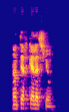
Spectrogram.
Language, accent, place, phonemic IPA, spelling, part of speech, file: French, France, Lyon, /ɛ̃.tɛʁ.ka.la.sjɔ̃/, intercalation, noun, LL-Q150 (fra)-intercalation.wav
- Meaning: intercalation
